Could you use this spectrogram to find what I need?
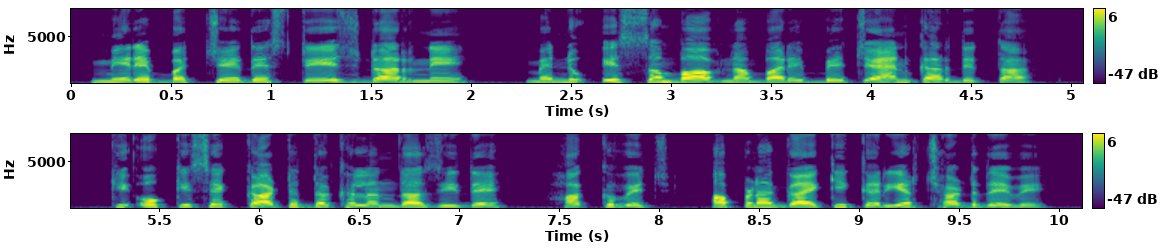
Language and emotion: Punjabi, fearful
